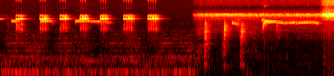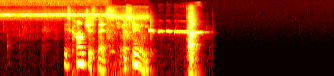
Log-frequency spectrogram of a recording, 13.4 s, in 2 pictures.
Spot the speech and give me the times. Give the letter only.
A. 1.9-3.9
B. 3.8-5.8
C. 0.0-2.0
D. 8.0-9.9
D.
